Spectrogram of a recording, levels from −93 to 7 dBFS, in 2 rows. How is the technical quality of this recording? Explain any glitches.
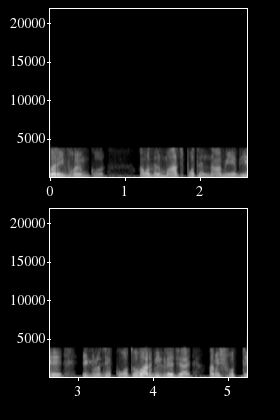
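The quality is poor, with narrowband codec damage throughout and two buzzy dropouts. The Bluetooth CVSD headset codec runs the whole time, fitting a 64 kbps link. It encodes one bit per sample at 64 kHz, and nothing above 4 kHz survives. The result is plainly audible granular hiss and scratchy, distorted peaks. A Bluetooth headset packet repeated from 1.35 to 1.41 s, and again from 3.34 to 3.48 s. Lost packets were replaced by replaying the last one every 3.75 ms, which produces a steady buzz near 267 Hz. The first gap covers 41.2 ms. The second loses 67.5 ms scattered over 105 ms, with its longest run about 30 ms.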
